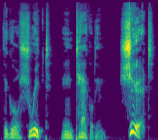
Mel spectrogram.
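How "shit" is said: high, loud sudden curse; sharp swear. Acted. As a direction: spit the curse out as he's tackled. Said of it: "he swore".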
